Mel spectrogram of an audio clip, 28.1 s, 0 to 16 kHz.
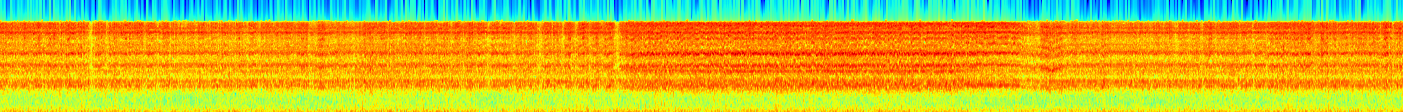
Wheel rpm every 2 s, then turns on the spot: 230, 230, 230, 230, 230, 230, 220, 210, 210, 210, 220, 230, 230, 230.
none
